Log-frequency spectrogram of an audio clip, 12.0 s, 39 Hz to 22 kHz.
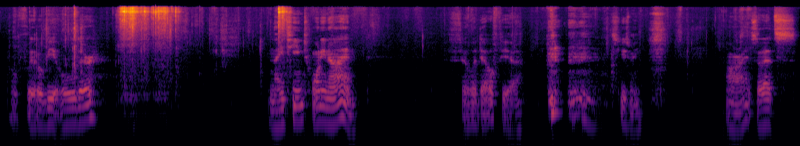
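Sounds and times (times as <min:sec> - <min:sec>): gloved fingers rustling coin: 0:00.6 - 0:04.5.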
